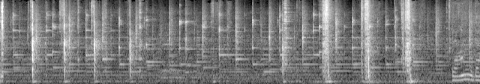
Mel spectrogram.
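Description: Salad dressing sweetened with Splenda being mixed in a bowl: a series of sharp taps and clinks from a utensil against the container, irregular and close, with softer scraping between strikes.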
